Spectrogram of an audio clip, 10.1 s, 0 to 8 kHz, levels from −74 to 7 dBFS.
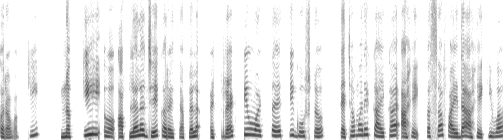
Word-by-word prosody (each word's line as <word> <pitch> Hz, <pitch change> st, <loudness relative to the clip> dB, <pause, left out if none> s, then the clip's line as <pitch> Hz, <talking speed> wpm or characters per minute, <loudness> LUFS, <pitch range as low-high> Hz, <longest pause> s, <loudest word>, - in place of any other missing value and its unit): करावा, 175 Hz, -5 st, -1 dB, 0.2 s
की 280 Hz, +5 st, -3 dB, 0.5 s
नक्की 280 Hz, -, +3 dB
अ, 230 Hz, -4 st, +1 dB
आपल्याला 235 Hz, +8 st, +4 dB
जे 240 Hz, +2 st, +4 dB
करायचं 200 Hz, -6 st, 0 dB
आपल्याला 210 Hz, +7 st, +2 dB, 0.3 s
अट्रॅक्टिव्ह 220 Hz, -, -1 dB
वाटतं 285 Hz, -1 st, 0 dB
आहे 265 Hz, 0 st, +2 dB
ती 290 Hz, +2 st, -5 dB
गोष्ट, 240 Hz, -1 st, -4 dB
त्याच्यामध्ये 265 Hz, -, -2 dB
काय-काय 265 Hz, +2 st, +2 dB
आहे? 205 Hz, 0 st, 0 dB, 0.2 s
कसा 240 Hz, +5 st, -1 dB
फायदा 215 Hz, 0 st, +2 dB
आहे? 200 Hz, -2 st, -1 dB
किंवा 235 Hz, +1 st, 0 dB
235 Hz, 120 wpm, -22 LUFS, 210-275 Hz, 0.5 s, आपल्याला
